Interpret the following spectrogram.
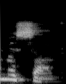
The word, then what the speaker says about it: Machado: Portugal have Julia Machado as the artist. I probably butchered that. Blue, say it correctly. Julia Machado.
